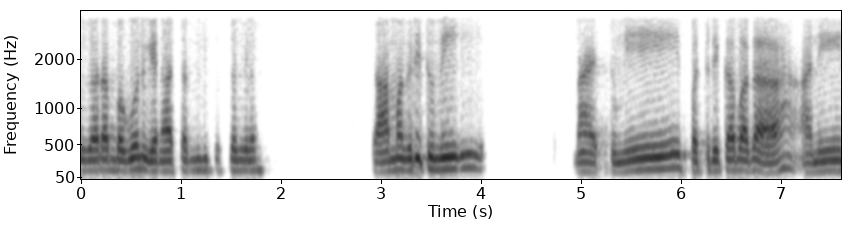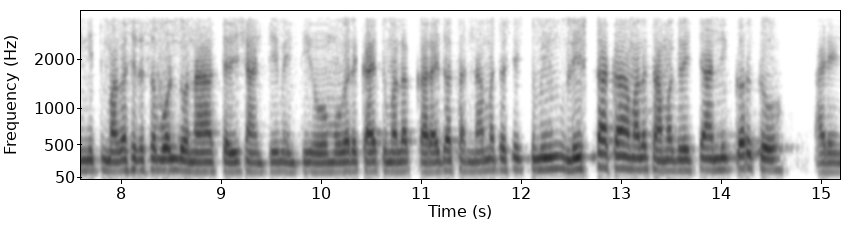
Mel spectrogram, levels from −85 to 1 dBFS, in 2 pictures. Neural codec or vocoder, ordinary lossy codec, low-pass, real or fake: codec, 16 kHz in and 24 kHz out, 1 kbps, XY-Tokenizer; none; 3.6 kHz; fake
